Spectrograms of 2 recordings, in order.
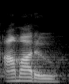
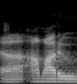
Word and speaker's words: Amaru: So it is Amaru. You all have been doing very lovely at that. Amaru, you roll the R, very quickly.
